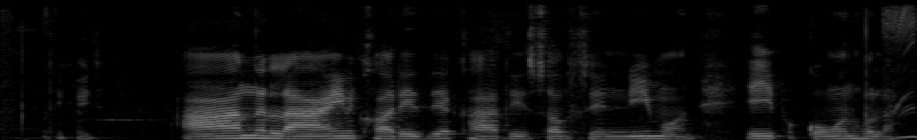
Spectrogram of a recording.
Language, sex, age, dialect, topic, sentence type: Bhojpuri, male, <18, Northern, agriculture, question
